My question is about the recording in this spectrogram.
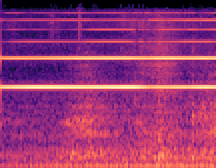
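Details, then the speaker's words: Atari ST power switch with carbon-fouled, temperamental contacts, cleaned and tested across the white wires: a steady, unbroken high-pitched continuity tester beep holds throughout; the switch now closes, likely an easy power fix. "i can move i can whittle it's now giving me the beep [Music] on the white wires so i think this could be a very easy fix for the power"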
